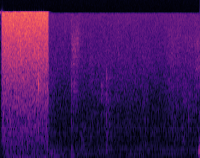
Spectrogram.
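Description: A half-second burst of hissing static, a glitch transition sound effect, cutting off abruptly and followed by faint room tone with a few small ticks.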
